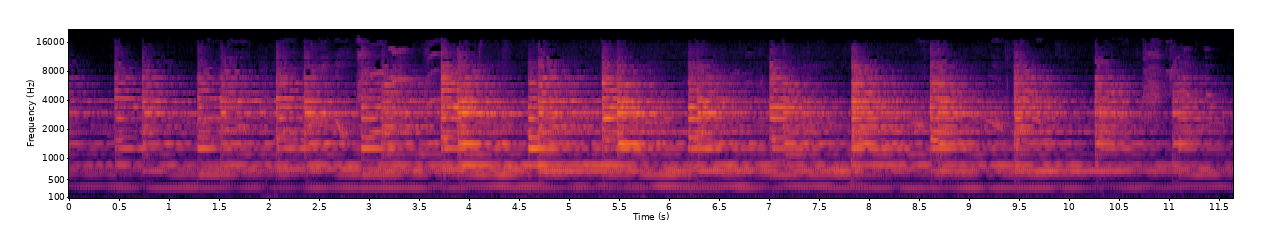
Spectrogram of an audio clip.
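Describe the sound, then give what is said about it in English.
Church bells in the belfry of a Brutalist-style church in Münster, cooled by an air conditioning unit installed by Wynne Evans so they ring at a slightly higher pitch, peal continuously with rapid, overlapping strikes over a sustained, humming resonance. Steady and full, with no voices. “With the change in temperature, the bells ring at a slightly higher pitch, hardly perceptible to the human ear.”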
